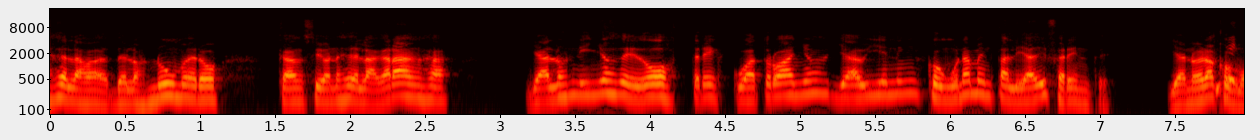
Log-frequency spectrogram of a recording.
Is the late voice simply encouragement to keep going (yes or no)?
no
